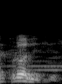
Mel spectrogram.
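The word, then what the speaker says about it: phronesis: É fres ou fronêes? Frônesises, tá? É eu que de vez em quando erro, né? Mas é pronesis o nome, a pronúncia certa.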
